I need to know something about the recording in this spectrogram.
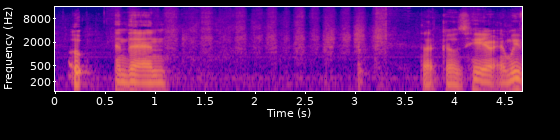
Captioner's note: knife slicing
